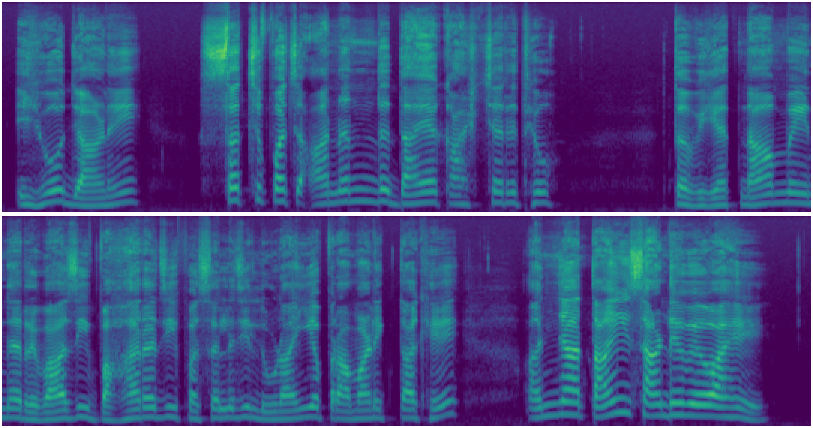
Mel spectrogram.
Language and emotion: Sindhi, surprised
